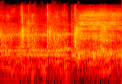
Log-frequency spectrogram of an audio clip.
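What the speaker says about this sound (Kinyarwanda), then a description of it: "Ubwo mwakomye amashyi, nta mpundu mufite." Guests at a wedding clap in a short burst of scattered applause, moderately loud and close, with a murmur of crowd noise underneath.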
